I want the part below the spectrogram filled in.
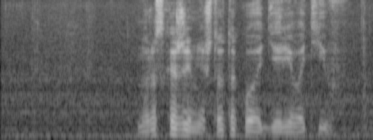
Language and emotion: Russian, neutral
